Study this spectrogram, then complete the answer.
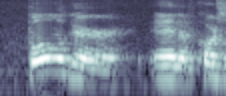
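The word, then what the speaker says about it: bulgur: Dudu Bulghur. Sounds kind of vulgar, but it's not.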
